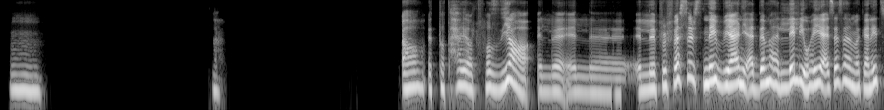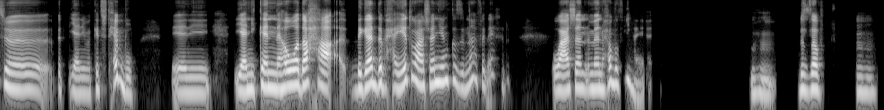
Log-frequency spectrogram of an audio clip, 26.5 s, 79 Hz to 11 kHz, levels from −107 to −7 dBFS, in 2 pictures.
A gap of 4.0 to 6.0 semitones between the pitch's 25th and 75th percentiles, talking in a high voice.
Yes: average, 4.7 semitones; high, 210 Hz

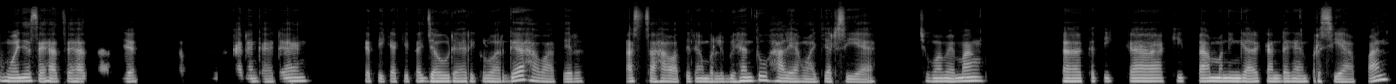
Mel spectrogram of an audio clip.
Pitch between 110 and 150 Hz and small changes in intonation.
Yes: medium, 140 Hz; narrow, 1.6 semitones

